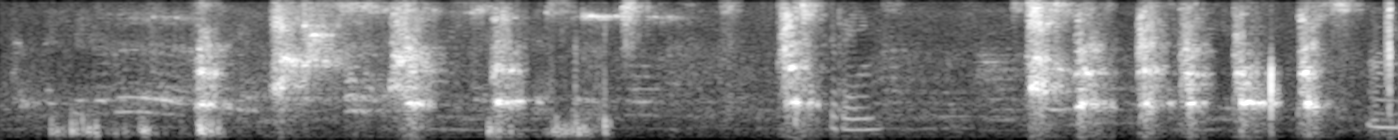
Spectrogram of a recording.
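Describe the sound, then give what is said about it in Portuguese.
A dog barks outside in a rapid series of sharp yaps, the bursts coming faster toward the end, with a voice audible in the first part. “Eu não poderia ir lá fora ajudar a segurar o cachorro agora.”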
